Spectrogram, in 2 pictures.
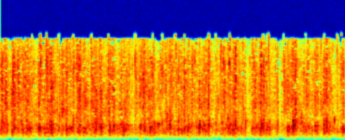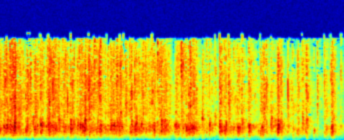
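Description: Steady, dense applause from a live radio show audience fills the whole stretch, a broad crackle of many hands clapping at a fairly even, loud level before tapering slightly at the end.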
